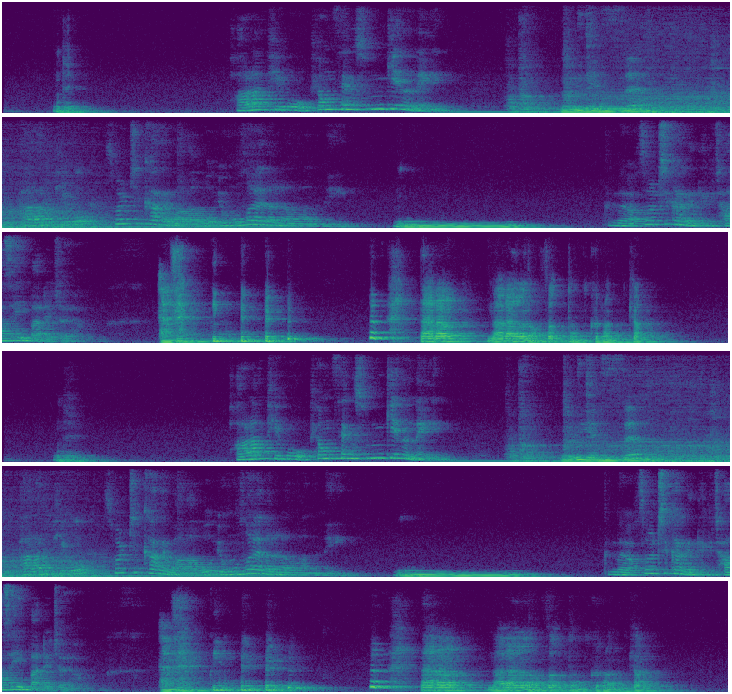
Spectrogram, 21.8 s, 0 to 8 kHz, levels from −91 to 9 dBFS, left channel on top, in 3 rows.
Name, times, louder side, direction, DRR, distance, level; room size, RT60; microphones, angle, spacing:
voice 1, 2.3-4.4 5.6-6.4 7.4-10.8 13.3-15.3, right 1 dB, 80° right, -2 dB, 0.6 m, -29 dB
sound 1, 4.4-10.3, equal, 10° right, 0.7 m, -35 dB
voice 2, 5.6-6.5 11.2-12.6 16.1-16.4 16.7-17.5 18.2-20.9, left 2 dB, 80° left, 5 dB, 0.5 m, -23 dB
4.7 x 2.0 x 3.7 m, 0.77 s
head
